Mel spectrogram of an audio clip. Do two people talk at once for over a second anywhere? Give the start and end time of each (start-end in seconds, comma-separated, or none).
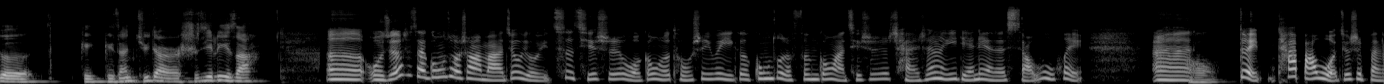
none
